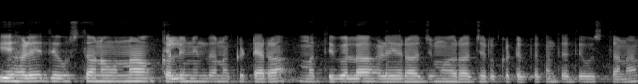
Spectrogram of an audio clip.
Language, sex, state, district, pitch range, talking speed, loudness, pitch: Kannada, male, Karnataka, Belgaum, 130-140 Hz, 105 wpm, -20 LUFS, 135 Hz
